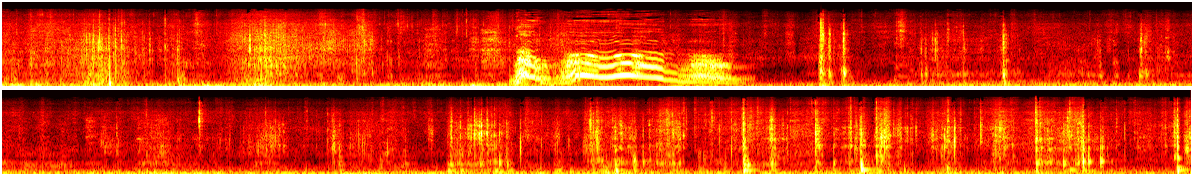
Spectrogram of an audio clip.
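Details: Stray puppy crying for help while held in someone's arms: one loud, high, wavering whine lasting just over a second, rising and falling with clear overtones, set against steady rustling and handling noise outdoors.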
